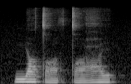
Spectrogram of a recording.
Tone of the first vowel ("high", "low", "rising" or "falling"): high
